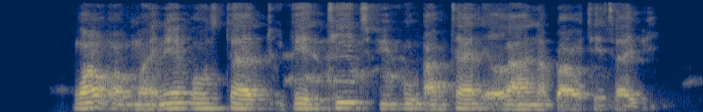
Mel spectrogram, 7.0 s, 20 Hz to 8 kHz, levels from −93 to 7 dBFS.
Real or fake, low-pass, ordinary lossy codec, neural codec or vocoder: fake; 7.2 kHz; none; codec, 16 kHz, 4 kbps, FreqCodec, smaller model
